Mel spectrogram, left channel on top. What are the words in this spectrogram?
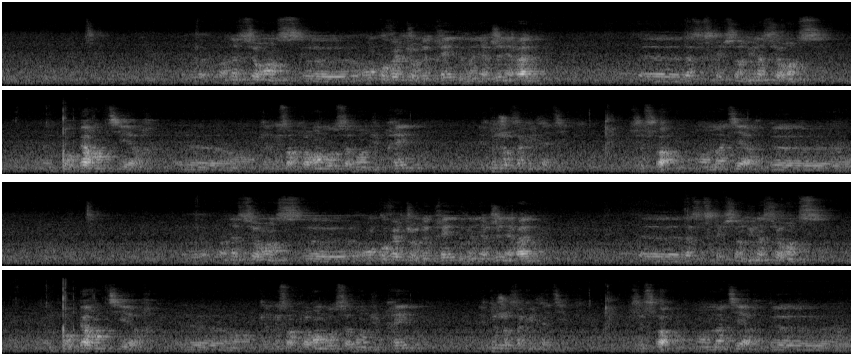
en assurance, en couverture de prêt, de manière générale, la souscription d'une assurance pour garantir en quelque sorte le remboursement du prêt est toujours facultative, que ce soit en matière de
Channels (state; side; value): normal; both; correlation 0.60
